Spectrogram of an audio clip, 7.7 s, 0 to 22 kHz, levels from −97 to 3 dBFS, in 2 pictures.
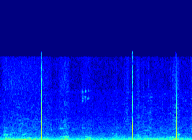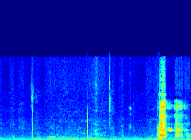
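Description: Sharp single pops, each about 20 ms long and roughly 20 to 25 dB above the speech, hit at 0.82–0.84, 2.64–2.66, 3.52–3.54, 4.47–4.49, 5.58–5.60 and 7.02–7.04 s while the talking continues beneath. These loud pops are likely voltage spikes from a switch, static or driver glitch.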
